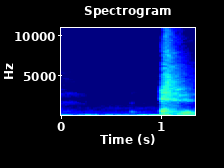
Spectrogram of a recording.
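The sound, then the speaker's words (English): A single loud sneeze breaks out abruptly near the end, preceded by a faint quick intake of breath over a quiet background hiss. “you could blame the winter season for this sneeze here”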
